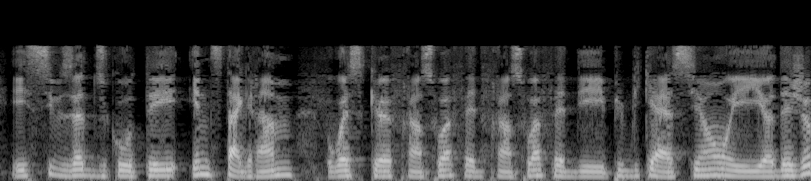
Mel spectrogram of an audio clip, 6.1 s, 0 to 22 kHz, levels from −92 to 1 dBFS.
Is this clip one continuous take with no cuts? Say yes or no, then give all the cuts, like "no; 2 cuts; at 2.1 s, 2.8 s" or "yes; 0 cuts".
no; 2 cuts; at 2.5 s, 3.6 s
